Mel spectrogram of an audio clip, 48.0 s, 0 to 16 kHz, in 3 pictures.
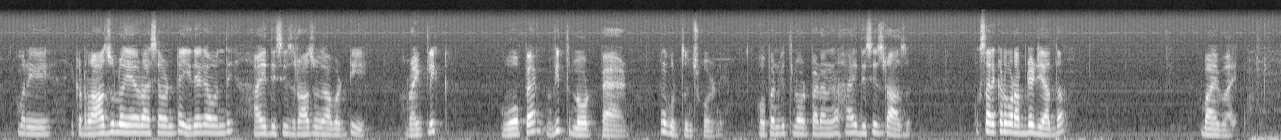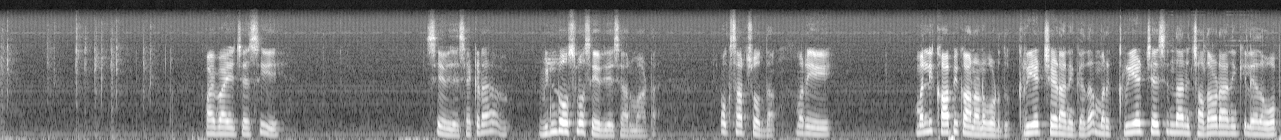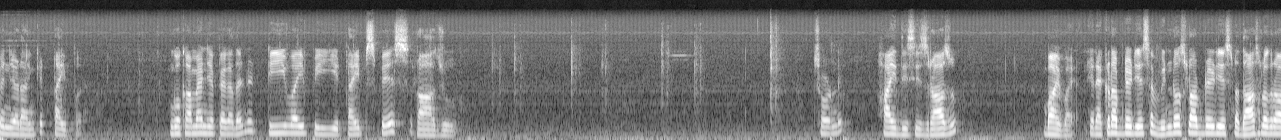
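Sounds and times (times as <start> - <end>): computer keyboard typing: 15.7 - 18.0, 40.3 - 40.9.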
